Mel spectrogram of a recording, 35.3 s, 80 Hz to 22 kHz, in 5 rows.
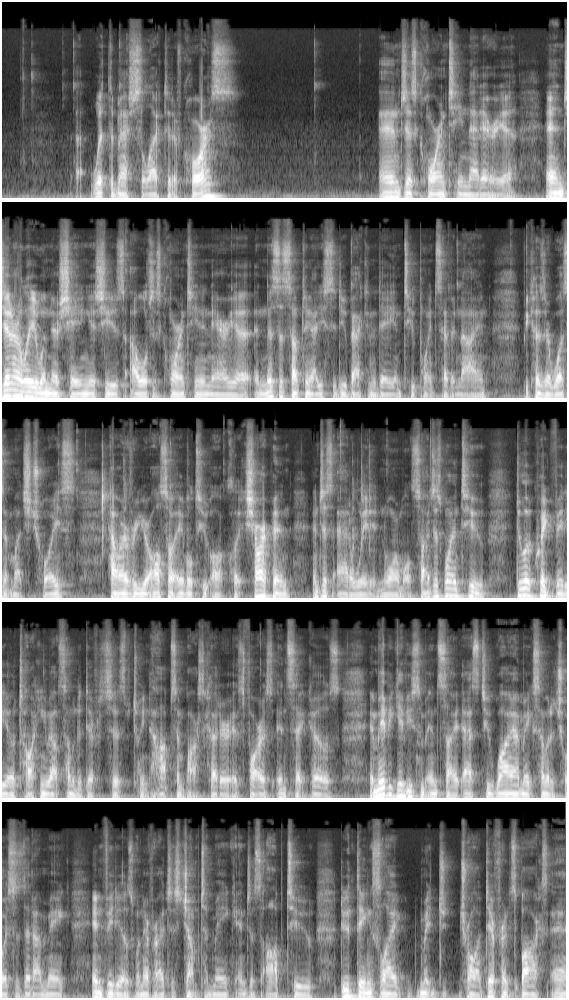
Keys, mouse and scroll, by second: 0.3 right click, 0.8 click, 1.3 click, 2.6 click, 5.1 click, 5.7-7.9 scroll up 3, 8.0 scroll down 3, 8.4 middle click, 8.6-9.9 scroll up 3, 9.9-11.5 drag, 12.1 scroll down 3, 12.6 click, 13.0-13.4 scroll up 3, 13.4 middle click, 13.7 scroll up 2, 14.4-14.9 scroll down 4, 14.9 middle click, 15.3 q, 16.1 alt+click, 16.6-16.9 alt+scroll down 3, 16.9 middle click, 18.4 scroll up 2, 18.6 alt+a, 19.0 middle click, 24.4 middle click.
